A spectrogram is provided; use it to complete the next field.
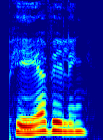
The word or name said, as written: pærevælling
